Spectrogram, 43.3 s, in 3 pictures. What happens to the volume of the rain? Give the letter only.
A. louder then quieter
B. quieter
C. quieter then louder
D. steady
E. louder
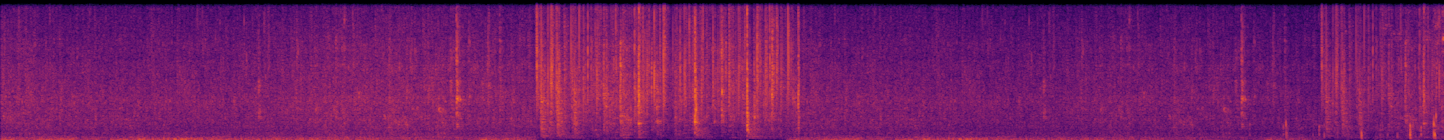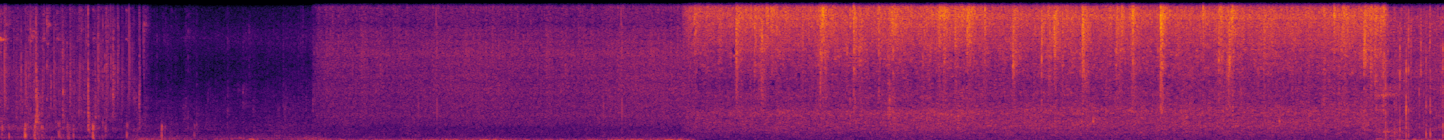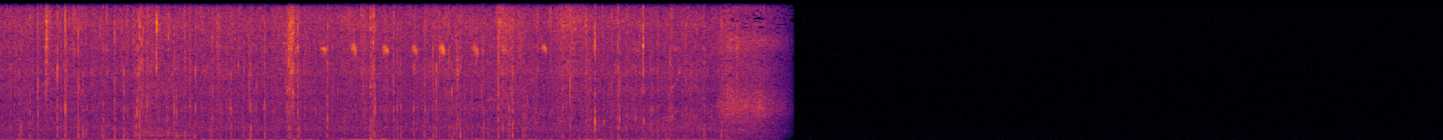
C.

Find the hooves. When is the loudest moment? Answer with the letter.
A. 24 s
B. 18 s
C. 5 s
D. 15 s
D.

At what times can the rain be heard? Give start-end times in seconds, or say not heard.
0.0-36.8.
